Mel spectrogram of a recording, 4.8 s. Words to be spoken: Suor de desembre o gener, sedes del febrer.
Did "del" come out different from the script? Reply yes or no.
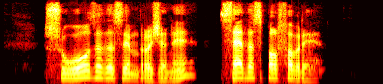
yes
